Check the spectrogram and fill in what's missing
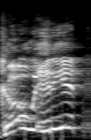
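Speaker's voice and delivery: high, punched imitation of a pushy friend; exasperated urging. Comic friend urging doorman after the woman, exasperated.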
